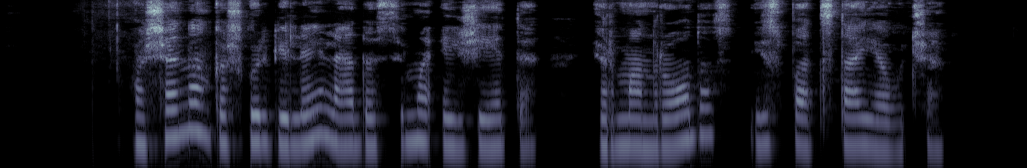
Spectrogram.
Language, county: Lithuanian, Marijampolė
